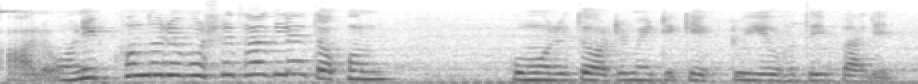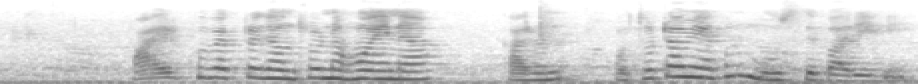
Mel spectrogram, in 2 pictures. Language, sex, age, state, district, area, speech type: Bengali, female, 45-60, West Bengal, North 24 Parganas, urban, spontaneous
